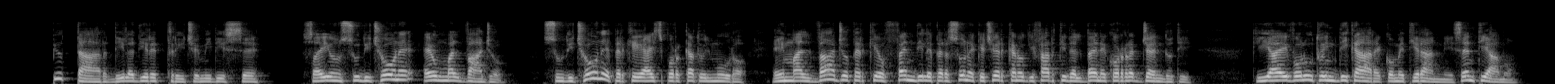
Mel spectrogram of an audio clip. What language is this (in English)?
Italian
